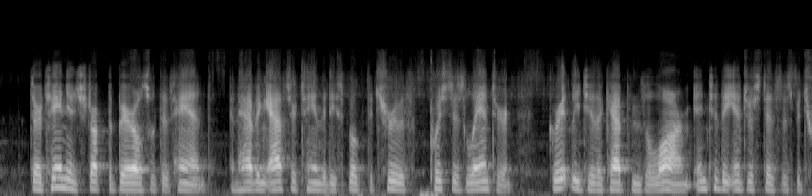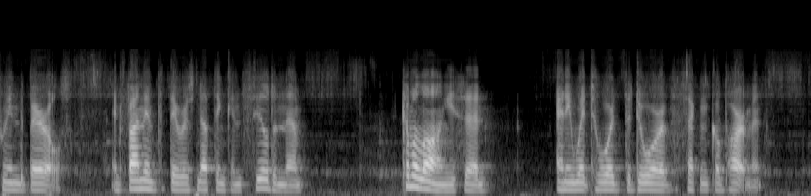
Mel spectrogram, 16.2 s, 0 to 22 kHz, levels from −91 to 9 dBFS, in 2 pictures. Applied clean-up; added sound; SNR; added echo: neural separator model SepFormer DNS4.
